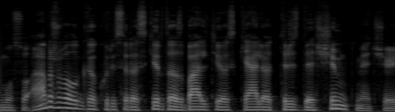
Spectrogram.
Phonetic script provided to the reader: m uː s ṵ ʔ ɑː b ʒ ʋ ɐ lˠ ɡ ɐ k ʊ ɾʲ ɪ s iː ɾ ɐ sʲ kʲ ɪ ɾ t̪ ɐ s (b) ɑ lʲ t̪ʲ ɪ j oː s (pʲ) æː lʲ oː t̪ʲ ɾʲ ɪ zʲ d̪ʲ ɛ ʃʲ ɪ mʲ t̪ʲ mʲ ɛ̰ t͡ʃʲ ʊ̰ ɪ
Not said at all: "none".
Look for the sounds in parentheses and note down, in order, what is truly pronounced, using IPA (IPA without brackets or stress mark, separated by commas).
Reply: b, kʲ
